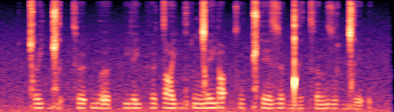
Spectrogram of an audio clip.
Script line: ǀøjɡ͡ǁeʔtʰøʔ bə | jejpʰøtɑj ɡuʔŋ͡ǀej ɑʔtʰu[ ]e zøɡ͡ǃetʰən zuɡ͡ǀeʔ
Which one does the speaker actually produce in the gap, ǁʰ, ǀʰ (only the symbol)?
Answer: ǁʰ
